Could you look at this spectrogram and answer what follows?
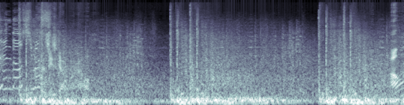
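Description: Naval guns on the Halland destroyer in World of Warships fire in loud, booming salvos, with three heavy blasts spaced about two seconds apart over a constant rumble of battle noise.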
